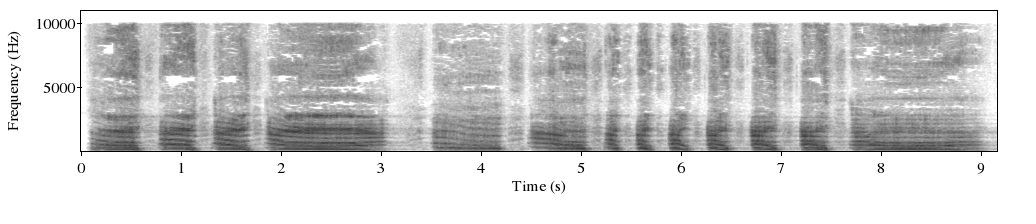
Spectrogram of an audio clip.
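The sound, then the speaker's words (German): Two rival rutting red deer stags roar loudly at a rutting ground, each trying to drive the other off by sound: long, deep, groaning bellows, then a rapid run of short grunting calls, ending with another drawn-out roar. No talking. “sich gegenseitig musternd und mit rollenden Lichtern aufgestellter Brumpfmähne umziehen sich die zwei Rivalen und jeder versucht den anderen akustisch vom Brumpfplatz zu treiben.”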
